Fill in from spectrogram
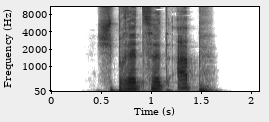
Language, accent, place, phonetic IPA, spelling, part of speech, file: German, Germany, Berlin, [ˌʃpʁɪt͡sət ˈap], spritzet ab, verb, De-spritzet ab.ogg
- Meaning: second-person plural subjunctive I of abspritzen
